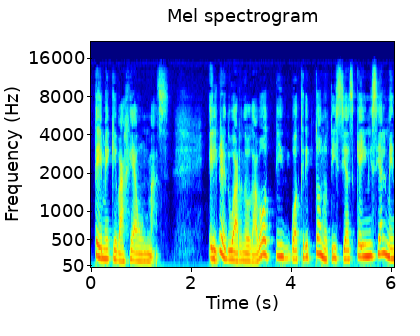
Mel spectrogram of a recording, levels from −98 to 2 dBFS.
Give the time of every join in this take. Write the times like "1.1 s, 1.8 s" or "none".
2.6 s, 4.0 s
